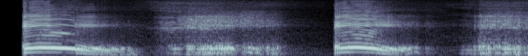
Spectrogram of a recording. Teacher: memiringkan suara fathah ke arah kasrah dan alif ke arah ya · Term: imalah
